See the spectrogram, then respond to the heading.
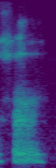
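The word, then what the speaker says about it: ه: this is a little ha it's pronounced like the h in english so i think what's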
